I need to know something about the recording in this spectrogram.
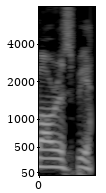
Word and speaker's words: Moresby: And it's Shane Moresby. How do you spell that? Cheyne. Morris is in Morris, Morris, and then B-Y.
